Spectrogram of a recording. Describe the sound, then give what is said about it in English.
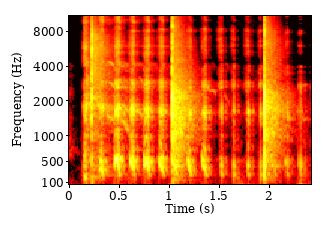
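Hand clapping comes in a run of many sharp, dry claps in quick succession, with two of the claps standing out noticeably louder than the rest. “There's my slow clap for you.”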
